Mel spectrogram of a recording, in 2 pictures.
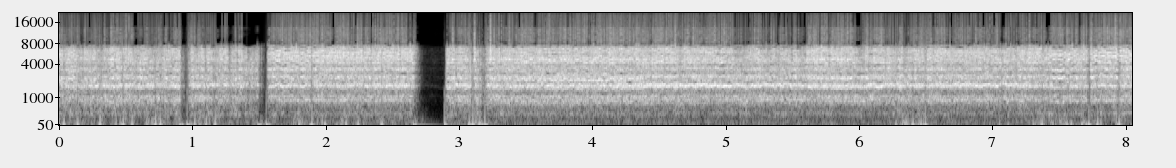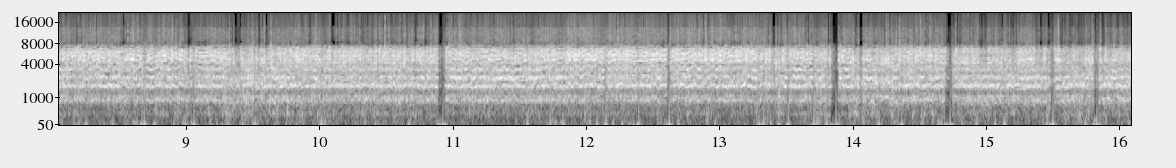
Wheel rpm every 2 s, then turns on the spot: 220, 220, 230, 230, 230, 230, 230, 220.
none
